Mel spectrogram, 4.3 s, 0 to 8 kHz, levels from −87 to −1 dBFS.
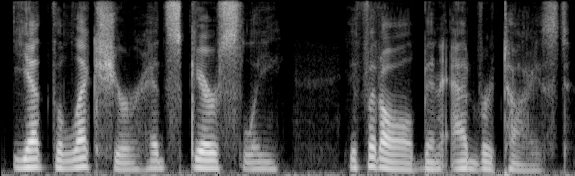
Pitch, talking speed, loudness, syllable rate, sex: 125 Hz, 140 wpm, -18 LUFS, 4.6 syllables/s, male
